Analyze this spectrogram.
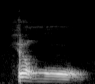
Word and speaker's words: he'll: So again, it's a typical dark L sound. He'll, it's almost like that. He'll.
